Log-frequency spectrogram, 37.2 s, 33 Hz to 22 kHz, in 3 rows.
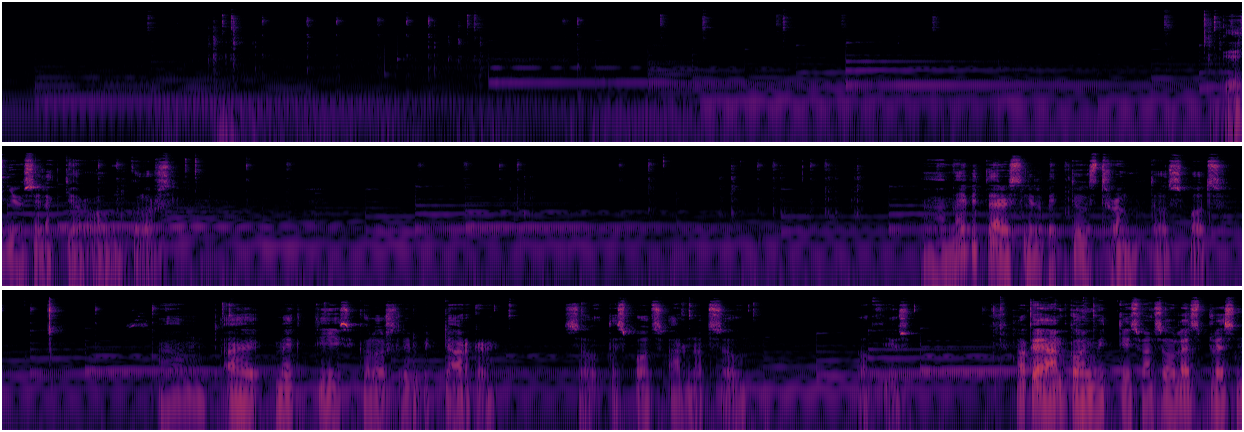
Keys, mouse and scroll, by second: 2.5-9.3 middle drag, 6.5 ctrl+s, 6.5-16.5 drag, 12.6 ctrl+s, 12.6-27.9 middle drag, 15.5 ctrl+s, 27.9-34.5 drag, 34.5 ctrl+s, 34.5-37.2 middle drag.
